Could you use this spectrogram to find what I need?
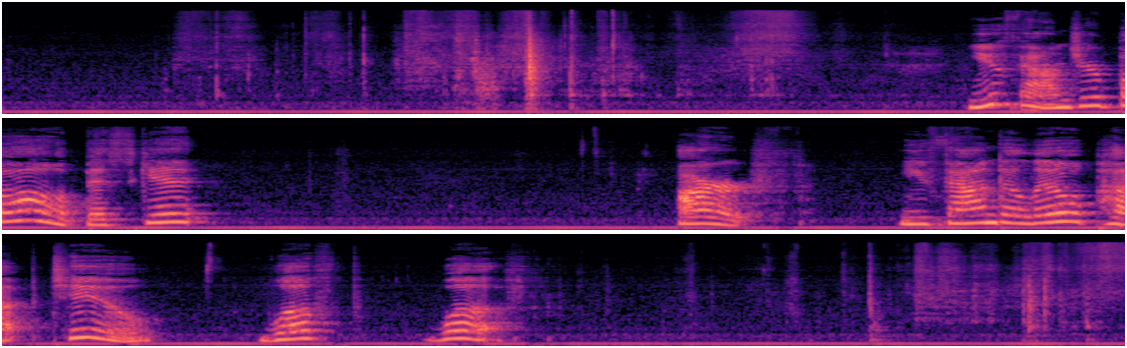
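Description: A page of a book rustles as it is turned.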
